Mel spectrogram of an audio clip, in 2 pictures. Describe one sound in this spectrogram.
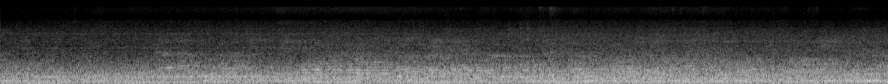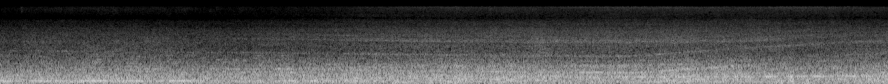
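A train's wheels clatter over rail joints.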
